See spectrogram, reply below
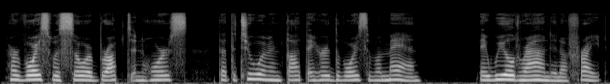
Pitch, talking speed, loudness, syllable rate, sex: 200 Hz, 235 wpm, -19 LUFS, 6.2 syllables/s, female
